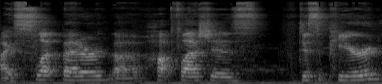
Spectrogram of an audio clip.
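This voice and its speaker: Very slowly, a woman talks in a room with audible echo while clear background noise plays around her. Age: 60s. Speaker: patient. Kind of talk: testimony. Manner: halting.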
